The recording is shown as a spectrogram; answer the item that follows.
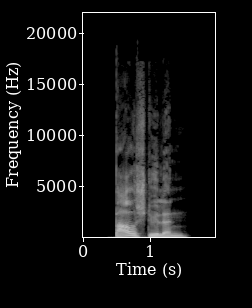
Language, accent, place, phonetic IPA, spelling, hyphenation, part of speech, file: German, Germany, Berlin, [ˈbaːɐ̯ˌʃtyːlən], Barstühlen, Bar‧stüh‧len, noun, De-Barstühlen.ogg
- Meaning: dative plural of Barstuhl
